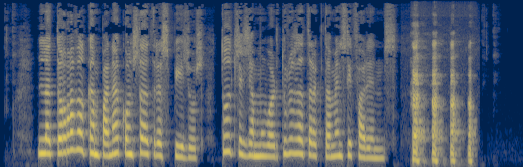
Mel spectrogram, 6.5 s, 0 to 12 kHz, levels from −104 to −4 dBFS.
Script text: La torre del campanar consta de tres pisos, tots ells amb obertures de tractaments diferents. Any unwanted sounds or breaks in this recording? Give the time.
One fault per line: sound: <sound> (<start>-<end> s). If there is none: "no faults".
sound: laugh (5.1-6.0 s)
